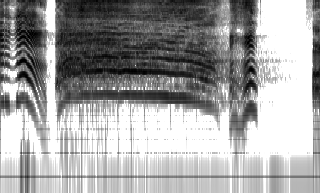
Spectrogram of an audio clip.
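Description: A puppet character's voice shouts a word and then holds one long, high yell at a steady pitch for about two seconds, dropping away at the end. A short vocal sound follows.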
